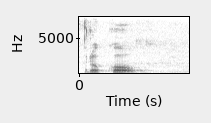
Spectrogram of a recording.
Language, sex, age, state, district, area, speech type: Hindi, male, 30-45, Madhya Pradesh, Betul, urban, read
